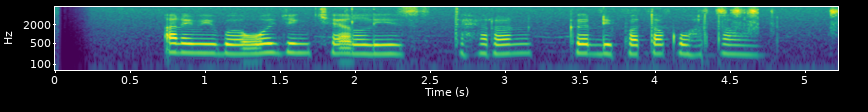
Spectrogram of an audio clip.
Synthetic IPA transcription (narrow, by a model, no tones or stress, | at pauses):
ʔaɾiwibawɔd͡ʒɨŋt͡ʃa̰rlist̪ɛhɛɾɔnkɨrdipɔt̪ɔkuwart̪awan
